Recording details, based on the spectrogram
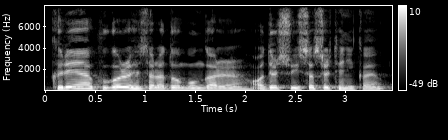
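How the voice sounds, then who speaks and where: A man preaching an early-morning sermon as senior pastor, earnest and animated, acting out scenes in his storytelling. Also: medium pitch, a little fast. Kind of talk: dawn prayer sermon.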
